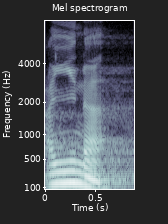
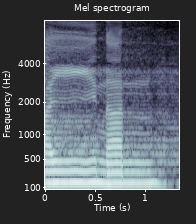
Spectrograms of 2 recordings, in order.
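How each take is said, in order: First: The word ends on an open a vowel. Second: The word ends with an n sound. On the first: The speaker calls it right. "ketika waqaf maka dibaca fathah" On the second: The speaker calls it wrong. "tidak boleh dibaca"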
